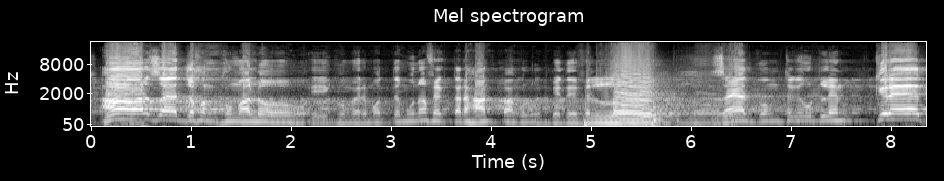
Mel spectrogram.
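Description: A male preacher tells a story dramatically, acting out the characters and chanting Arabic verses. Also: mid-range voice. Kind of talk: sermon storytelling. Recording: echoey hall with long reverb.

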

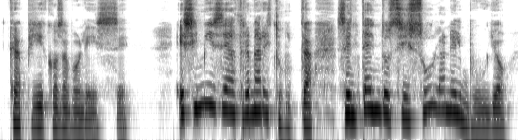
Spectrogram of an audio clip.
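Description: A woman narrating an audiobook in an expressive storytelling manner. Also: mid-range voice, a little slow.

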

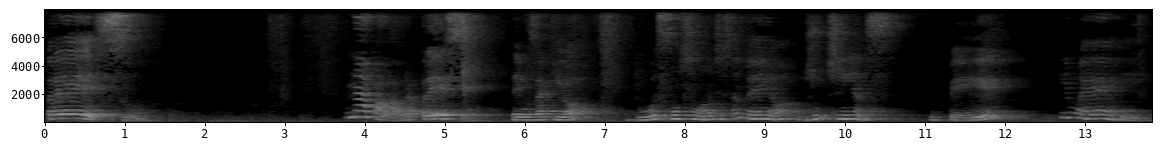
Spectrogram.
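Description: A Brazilian woman teaching young children, who speaks in a slow, sing-song way and stretches and repeats her words. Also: fairly high pitch, big pitch swings, warm tone. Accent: Brazilian Portuguese. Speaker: primary school teacher. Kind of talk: recorded lesson for young children. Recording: echoey room, far from mic, faint noise.

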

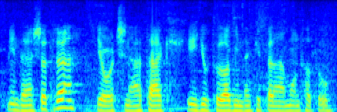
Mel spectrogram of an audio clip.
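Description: A man's voice: medium pitch, fairly even intonation, darkish tone, a little hiss or hum. A man co-commentating a video game match live, adding analysis of the plays. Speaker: esports co-commentator.

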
